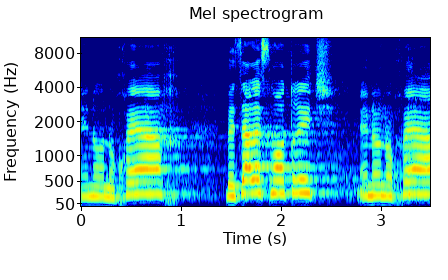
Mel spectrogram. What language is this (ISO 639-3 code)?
heb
